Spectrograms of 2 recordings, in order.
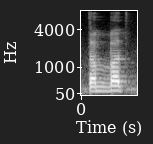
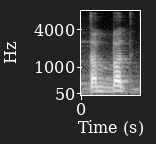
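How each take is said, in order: The two takes are said the same way.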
